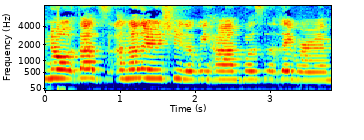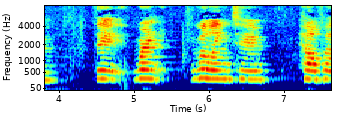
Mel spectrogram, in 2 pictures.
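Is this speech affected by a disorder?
Yes: cerebral palsy.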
